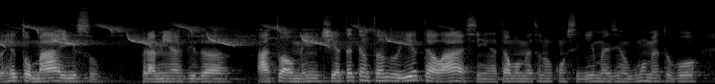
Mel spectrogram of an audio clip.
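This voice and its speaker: At a moderate pace the speech continues while noticeable background noise is present. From interior of Rio de Janeiro state, Brazil. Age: 20s. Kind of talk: testimony.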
